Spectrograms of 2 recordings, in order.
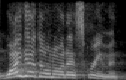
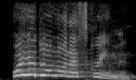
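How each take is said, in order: First: Said in the usual way. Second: Higher, exasperated question; pitched-up scolding; mock indignant. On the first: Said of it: "repeats line louder". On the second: Shown as a demonstration. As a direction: call out to the noisy animals. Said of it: "repeat with higher pitch".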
